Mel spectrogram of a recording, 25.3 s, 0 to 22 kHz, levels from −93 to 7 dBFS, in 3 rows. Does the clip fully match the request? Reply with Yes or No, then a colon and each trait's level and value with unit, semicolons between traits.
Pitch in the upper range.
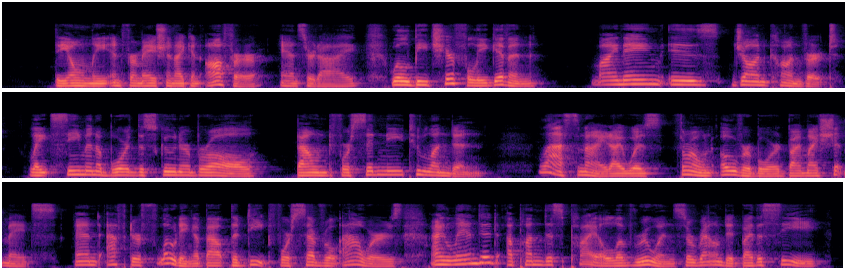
No: low, 135 Hz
